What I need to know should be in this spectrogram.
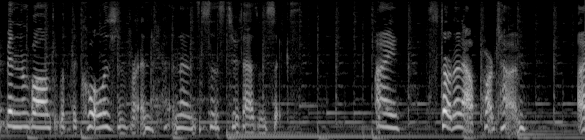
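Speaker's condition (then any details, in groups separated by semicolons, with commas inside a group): Cerebral palsy; unable to walk; mild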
